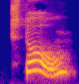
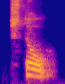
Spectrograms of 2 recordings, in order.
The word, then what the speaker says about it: estou: Maybe you expect to hear something like estou. If we actually say this way, estou, we would be pronouncing and saying clearly, well, enunciating every single sound. Estou. Right? But in real life, this is not what happens.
